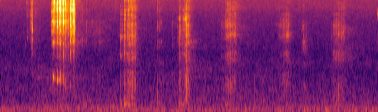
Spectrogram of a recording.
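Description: Raw sprouting broccoli being bitten and chewed close up, with several soft crunches in an uneven rhythm and no talking.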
